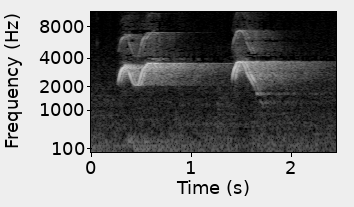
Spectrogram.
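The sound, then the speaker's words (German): A man standing in front of a parking space whistles two loud, clear notes in a row while waving to someone, each note sliding up quickly and then holding a long, steady high pitch before fading. No one speaks. “Da pfeift ein Mensch.”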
